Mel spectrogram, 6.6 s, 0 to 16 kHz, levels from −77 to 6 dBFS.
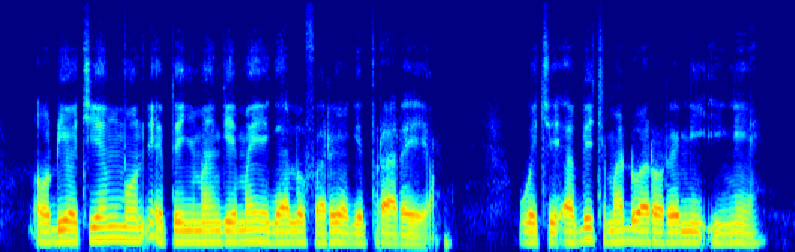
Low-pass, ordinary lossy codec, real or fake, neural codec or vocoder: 14.4 kHz; Opus, 24 kbps; fake; autoencoder, 48 kHz, 32 numbers a frame, DAC-VAE, trained on Japanese speech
